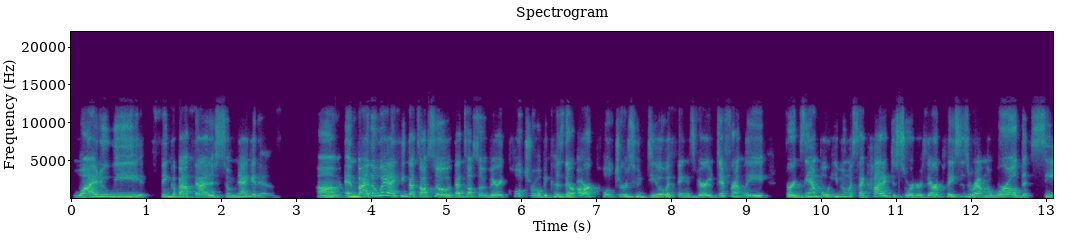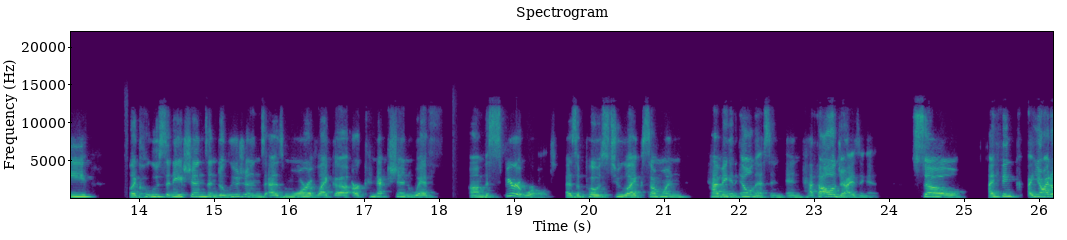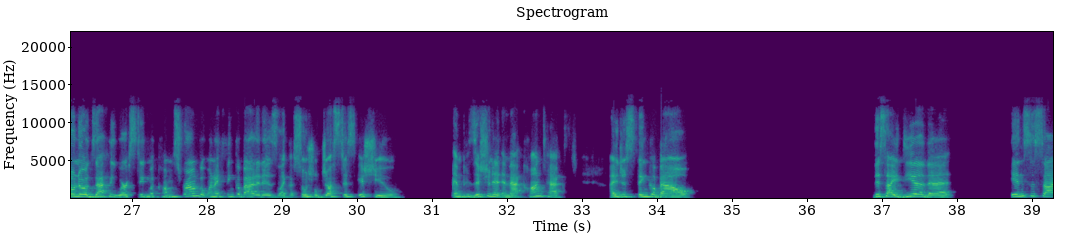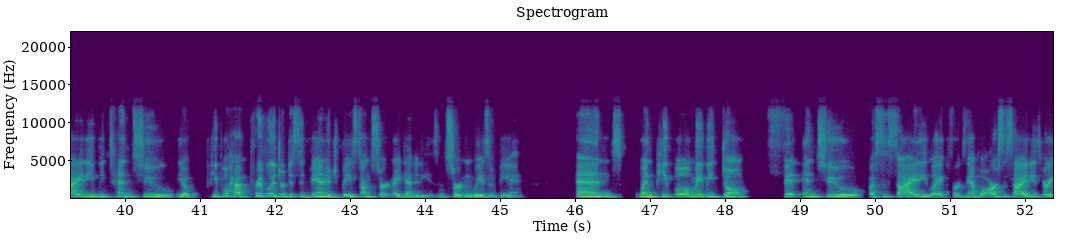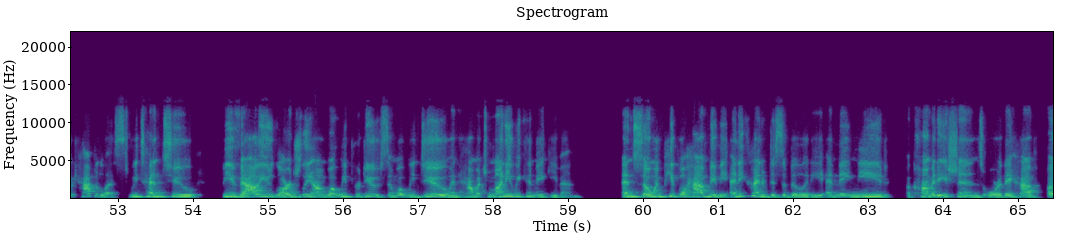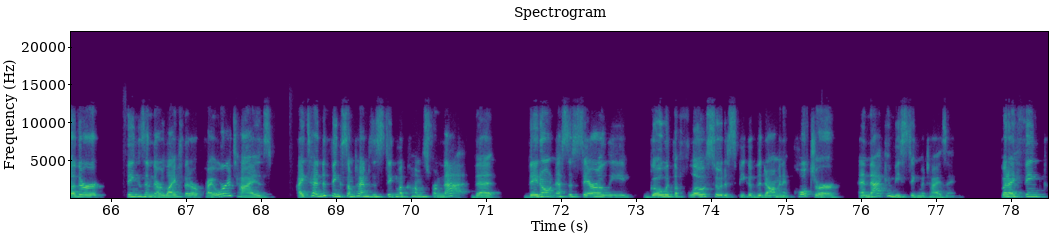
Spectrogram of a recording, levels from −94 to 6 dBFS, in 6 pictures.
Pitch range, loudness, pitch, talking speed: 210-245 Hz, -24 LUFS, 230 Hz, 175 wpm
